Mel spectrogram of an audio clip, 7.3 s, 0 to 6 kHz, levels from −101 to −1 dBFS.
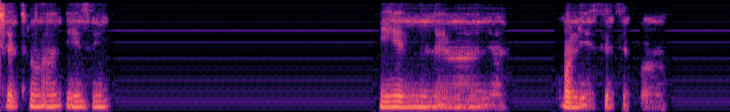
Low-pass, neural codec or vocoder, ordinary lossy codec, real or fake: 5.4 kHz; vocoder, 22.05 kHz, 80 mel bands, HiFi-GAN; none; fake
